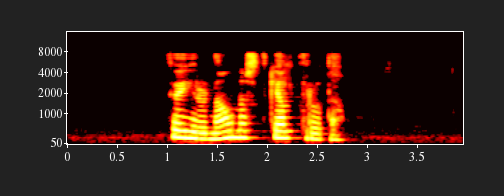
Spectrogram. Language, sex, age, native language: Icelandic, female, 50-59, Icelandic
